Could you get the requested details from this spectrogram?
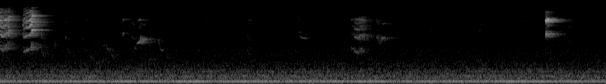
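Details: Pet budgerigars singing, giving brief bright chirps and squeaky notes spread across six seconds, loudest at the start and near the end, over a constant low mains-like hum.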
